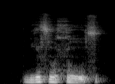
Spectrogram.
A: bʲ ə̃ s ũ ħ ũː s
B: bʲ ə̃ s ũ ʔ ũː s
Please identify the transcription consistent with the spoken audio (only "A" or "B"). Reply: A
